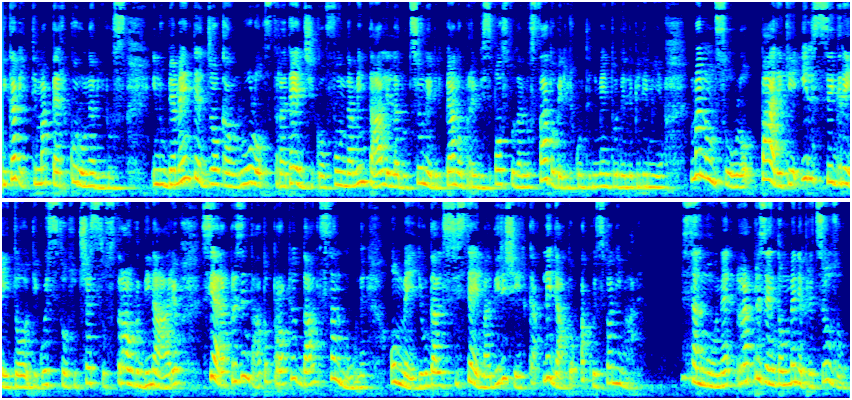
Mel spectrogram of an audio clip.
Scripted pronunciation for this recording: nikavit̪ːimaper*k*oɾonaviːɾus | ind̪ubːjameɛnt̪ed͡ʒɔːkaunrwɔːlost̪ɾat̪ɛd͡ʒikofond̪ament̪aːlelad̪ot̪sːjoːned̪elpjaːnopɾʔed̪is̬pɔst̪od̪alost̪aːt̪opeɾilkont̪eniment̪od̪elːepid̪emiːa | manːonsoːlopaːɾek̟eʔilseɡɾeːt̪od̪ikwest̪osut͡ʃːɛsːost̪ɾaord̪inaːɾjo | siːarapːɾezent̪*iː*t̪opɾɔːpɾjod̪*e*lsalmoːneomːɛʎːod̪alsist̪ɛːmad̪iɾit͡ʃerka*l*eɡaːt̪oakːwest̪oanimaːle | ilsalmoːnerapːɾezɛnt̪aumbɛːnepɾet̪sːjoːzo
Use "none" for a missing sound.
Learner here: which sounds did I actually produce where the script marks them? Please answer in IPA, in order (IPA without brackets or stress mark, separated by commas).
k, aː, a, l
